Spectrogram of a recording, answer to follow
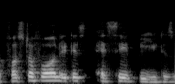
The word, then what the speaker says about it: SAP: of sap uh first of all it is sap it is not sap or sap normally I've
